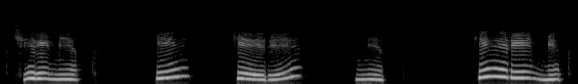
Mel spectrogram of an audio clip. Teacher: ударение на слог Мет на последний слог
